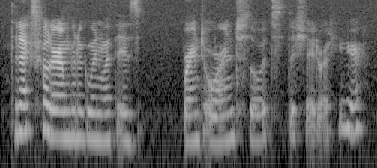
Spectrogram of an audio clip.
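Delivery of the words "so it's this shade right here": cracked voice, breaking mid-phrase. Presenting the next eyeshadow colour she's applying, voice cracking. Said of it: "My voice just cracked".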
